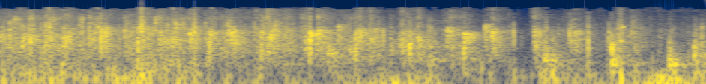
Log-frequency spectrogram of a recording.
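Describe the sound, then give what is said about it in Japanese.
Steady applause from an audience welcoming a lecturer fills the whole stretch, a dense, even wash of many hands clapping at once with no voices over it, briefly thinning near the end before swelling again. “どうも拍手を持って皆さんお迎えしたいと思います。”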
